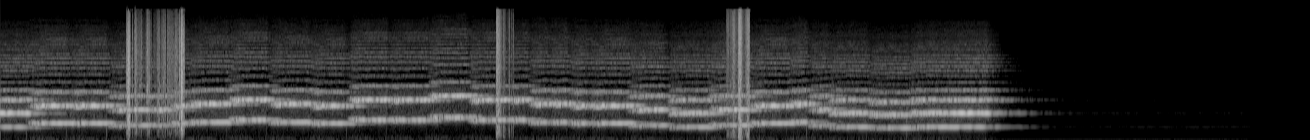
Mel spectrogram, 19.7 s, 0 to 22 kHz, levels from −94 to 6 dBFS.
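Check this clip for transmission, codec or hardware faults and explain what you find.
Three short bursts of cable scratch noise stand out, from 1.89 to 2.77 s, 7.44 to 7.71 s and 10.89 to 11.24 s. Each is a dense, ragged rustle riding over the sound, slightly louder than the sound itself in the first and last bursts and roughly level with it in the middle one. The likely cause is a worn cable, connector or control being moved, its contact resistance jumping erratically and injecting that uneven noise.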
